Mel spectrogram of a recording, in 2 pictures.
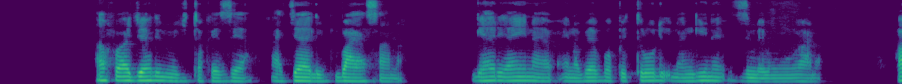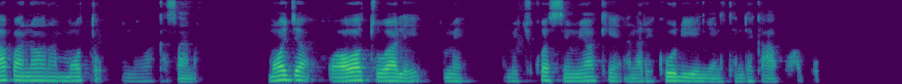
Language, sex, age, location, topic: Swahili, male, 18-24, Wajir, health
